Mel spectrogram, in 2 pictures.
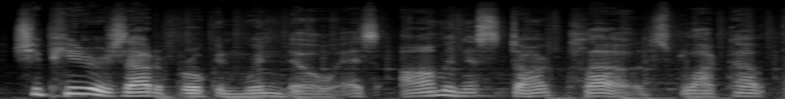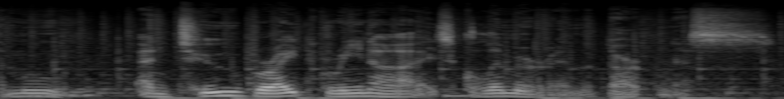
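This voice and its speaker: A man's voice: mid-range voice, a little slow, vocal fry, hardly any pauses, darkish tone, faint music behind. A man reading scripted scene descriptions as the narrator of an audio drama.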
